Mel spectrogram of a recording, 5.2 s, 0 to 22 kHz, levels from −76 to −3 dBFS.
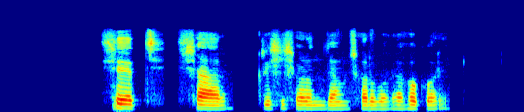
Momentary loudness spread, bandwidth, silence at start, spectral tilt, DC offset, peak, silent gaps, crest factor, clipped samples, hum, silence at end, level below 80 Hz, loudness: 12 LU; 8 kHz; 1.05 s; -3.5 dB/octave; under 0.1%; -2 dBFS; 1.67-1.77 s, 2.35-2.58 s; 20 dB; under 0.1%; none; 0.8 s; -66 dBFS; -20 LUFS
